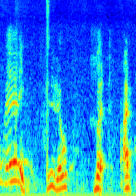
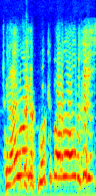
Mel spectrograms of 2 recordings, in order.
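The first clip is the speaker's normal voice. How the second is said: much higher, louder, laughing through it; laughing mock question; 7 dB louder than usual. Imagined future Travis asking, laughing.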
